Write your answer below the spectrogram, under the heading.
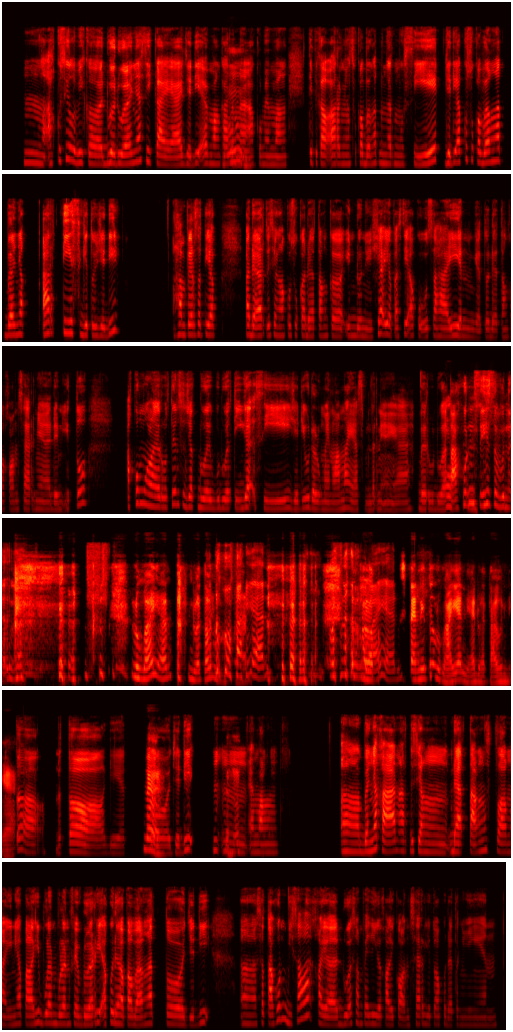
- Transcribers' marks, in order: laugh; tapping; chuckle; laughing while speaking: "sebenernya"; laugh; laughing while speaking: "Lumayan, bener"; unintelligible speech
- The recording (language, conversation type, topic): Indonesian, podcast, Mengapa kegiatan ini penting untuk kebahagiaanmu?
